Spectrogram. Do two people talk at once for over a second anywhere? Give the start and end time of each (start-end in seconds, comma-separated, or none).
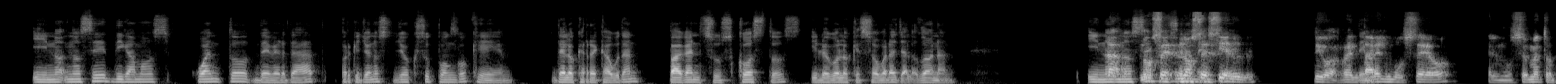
11.0-12.5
